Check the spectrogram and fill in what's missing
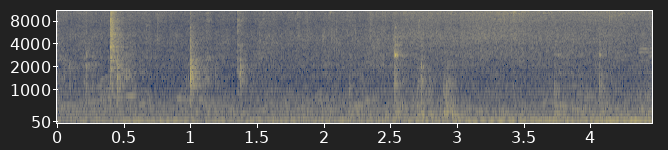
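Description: Ground chutney being stir-fried in oil for an Agri-Koli style fish thali, with a few sharp spatula scrapes against the pan over a steady, low sizzle; no voices.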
